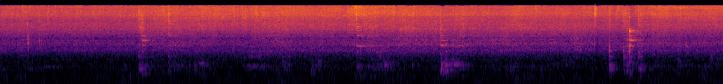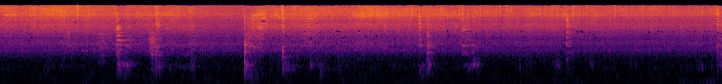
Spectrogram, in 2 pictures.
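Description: Okra, sliced onions and green chillies sizzling steadily as they fry in oil in a metal pot, with a slotted metal spatula scraping and clinking against the pot every few seconds as they are stirred.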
